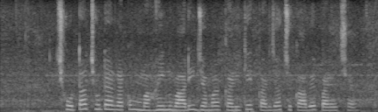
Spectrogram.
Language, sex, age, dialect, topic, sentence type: Maithili, female, 18-24, Angika, banking, question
